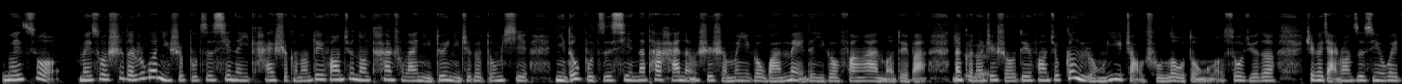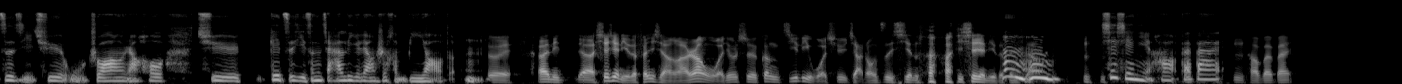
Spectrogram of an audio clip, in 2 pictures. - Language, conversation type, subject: Chinese, podcast, 你有没有用过“假装自信”的方法？效果如何？
- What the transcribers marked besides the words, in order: laugh; chuckle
